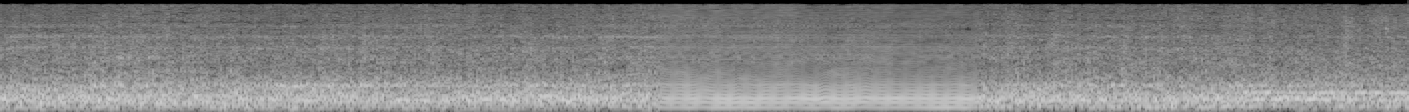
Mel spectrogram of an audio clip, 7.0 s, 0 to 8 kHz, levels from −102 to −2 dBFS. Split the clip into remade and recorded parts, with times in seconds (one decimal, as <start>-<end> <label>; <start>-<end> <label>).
0.0-3.3 recorded; 3.3-4.9 remade; 4.9-7.0 recorded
